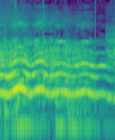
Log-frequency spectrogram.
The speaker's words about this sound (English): Apparently, based on my history of likes, I like when a woman asks one of her huskies if it wants to go to the park. You do want to go to the park. And then it starts howling. And then her other husky joins in.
